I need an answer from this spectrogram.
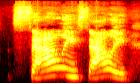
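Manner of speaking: high, lilting call of the name while showing the doll; sing-song name call. Shown as a demonstration. Parent holding the doll up to the face, high sing-song call. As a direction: call her name lightly, up high, like an invitation. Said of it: "instead you take the baby".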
